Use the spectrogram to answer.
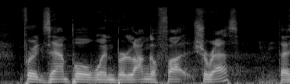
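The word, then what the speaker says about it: Sheeraz: talks about like for example when Berlanga fought Sharazz. Did I say it right? Sharass.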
